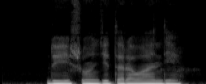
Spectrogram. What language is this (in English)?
Pashto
